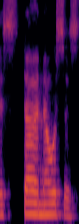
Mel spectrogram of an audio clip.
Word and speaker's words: stenosis: Like, and then right in the it's You see the EH is okay, stenosis, not stare. There's no stare. Air is Vietnamese. There's no air in English. Okay, it doesn't pronounce air. Stenosis, not stenosis.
